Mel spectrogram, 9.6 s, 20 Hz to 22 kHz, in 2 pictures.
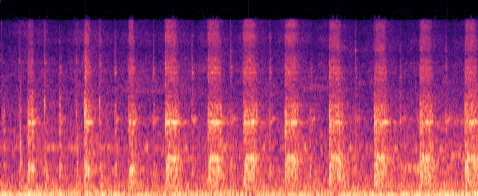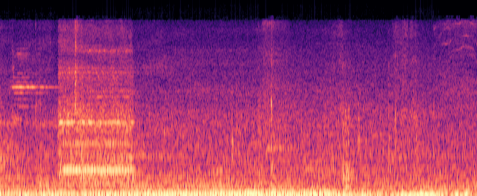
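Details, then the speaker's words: Epson L3110 printer after the flex cable was replaced, printing three pages: even carriage clicks about two a second, then a smooth paper-feed whirr with no grinding or stalling. It now prints normally. "Ya sudah berhasil ya pintter sudah berhasil normal"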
